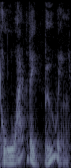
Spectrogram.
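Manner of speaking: very quiet, soft whisper, barely voiced. Retelling whispering a question to a colleague while mics were live: retelling a whisper. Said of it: "so I'm whispering to Sam Roberts".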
